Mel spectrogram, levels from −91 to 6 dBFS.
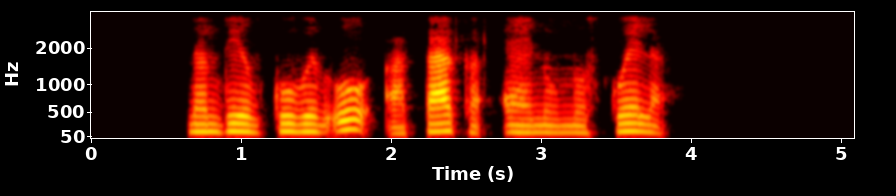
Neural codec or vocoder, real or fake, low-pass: none; real; 3.6 kHz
